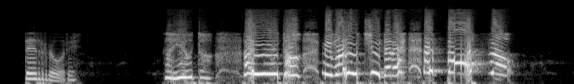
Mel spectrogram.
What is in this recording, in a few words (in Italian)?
terrore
